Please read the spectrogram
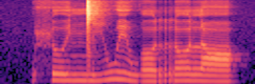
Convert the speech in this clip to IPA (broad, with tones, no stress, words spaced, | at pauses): ɬo˨ɪ̯ ŋ͡ǀi˨˦wɪ˦˨wɔ˨ rɔ˦lɑ˦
